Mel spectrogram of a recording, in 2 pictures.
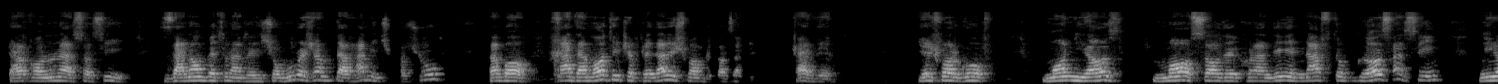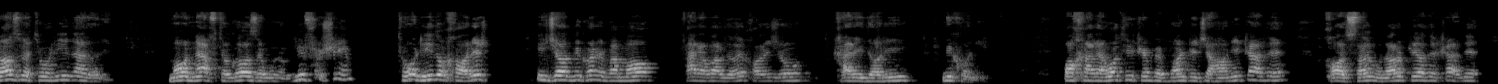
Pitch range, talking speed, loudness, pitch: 165-195 Hz, 130 wpm, -28 LUFS, 180 Hz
